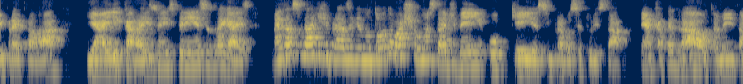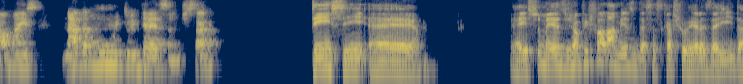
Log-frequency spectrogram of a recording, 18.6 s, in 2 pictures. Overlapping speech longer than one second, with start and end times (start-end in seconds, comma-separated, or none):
none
